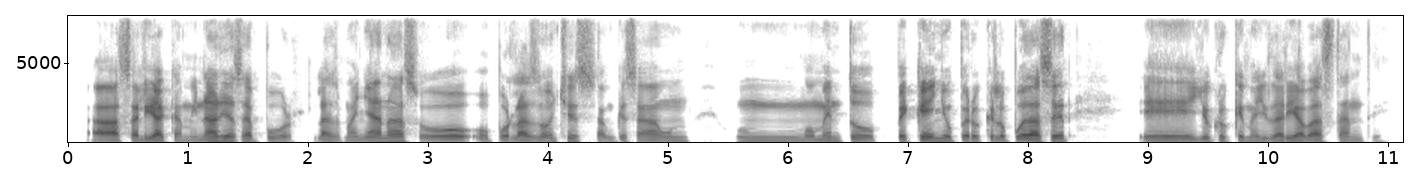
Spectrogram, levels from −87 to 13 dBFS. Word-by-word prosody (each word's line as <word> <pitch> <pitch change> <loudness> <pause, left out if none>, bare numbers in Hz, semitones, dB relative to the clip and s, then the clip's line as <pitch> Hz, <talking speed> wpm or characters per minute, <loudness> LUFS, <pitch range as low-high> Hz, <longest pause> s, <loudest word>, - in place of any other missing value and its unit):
a - - +5
salir 120 +1 +4
a 115 - +7
caminar, 115 +9 +3
ya 145 -1 +3
sea 130 -1 0
por 120 -3 -10
las 115 -2 -4
mañanas 145 +7 0
o 115 0 -1
o 130 -2 -9
por 120 -3 -5
las 115 +1 +1
noches, 160 +1 -4
aunque 125 - -8
sea 130 0 -2
un 135 0 -9 0.4
un 130 -1 -8
momento 120 0 -4
pequeño, 140 +6 +4
pero 115 - -3
que - - -4
lo 115 - -2
pueda 135 +1 +6
hacer, 155 +5 +2 0.5
eh, 115 -1 0
yo 130 +2 -2
creo 150 -3 -8
que 145 - -1
me 120 - -8
ayudaría 115 +1 +2
bastante. 110 -3 -3
125 Hz, 175 wpm, -26 LUFS, 115-135 Hz, 0.5 s, a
